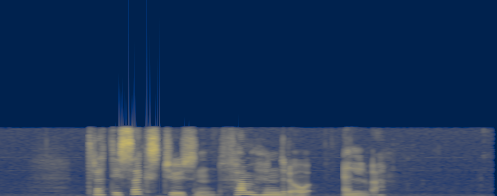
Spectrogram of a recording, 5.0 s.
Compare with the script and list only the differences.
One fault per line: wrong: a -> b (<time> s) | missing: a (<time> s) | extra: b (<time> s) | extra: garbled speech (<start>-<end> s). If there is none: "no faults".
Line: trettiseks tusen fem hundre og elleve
no faults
